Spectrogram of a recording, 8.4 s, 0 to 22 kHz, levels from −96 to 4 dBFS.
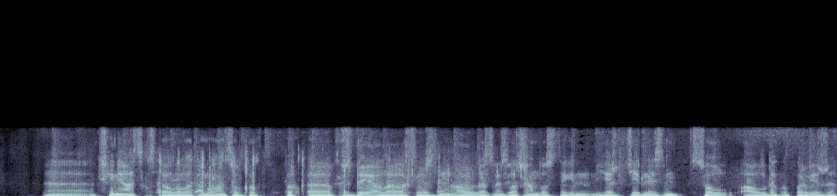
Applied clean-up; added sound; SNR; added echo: neural mask model Resemble Enhance denoiser.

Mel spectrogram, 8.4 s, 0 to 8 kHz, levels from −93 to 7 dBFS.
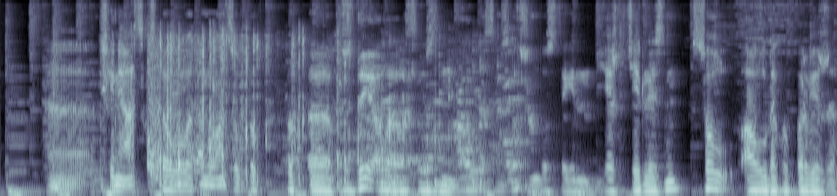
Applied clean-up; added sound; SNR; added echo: classical method log-MMSE.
